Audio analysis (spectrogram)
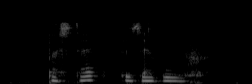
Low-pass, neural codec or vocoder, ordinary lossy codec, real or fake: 7.2 kHz; none; AAC, 48 kbps; real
